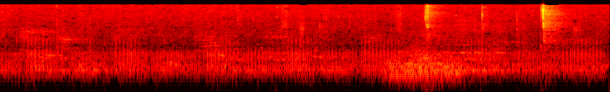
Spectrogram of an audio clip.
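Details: Steady rumbling kitten purr that swells slightly in loudness after four seconds, with a sharp tap just before the close.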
